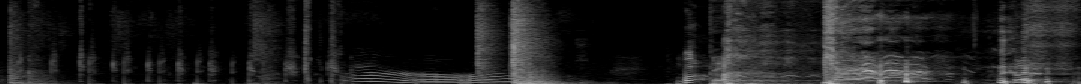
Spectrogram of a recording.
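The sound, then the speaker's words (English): A door shuts with a solid thunk, and a second knock-like bang follows moments later, surrounded by vocal sounds, a drawn-out sliding voice and some chuckling. “Wow, you really closed the door.”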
